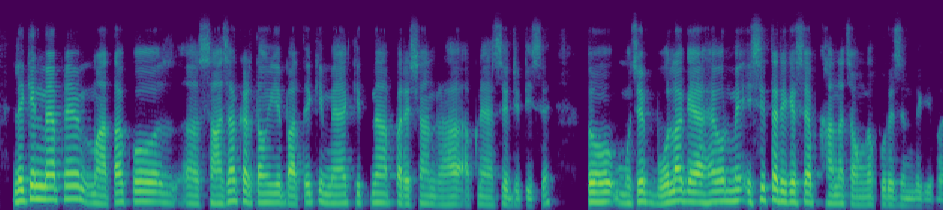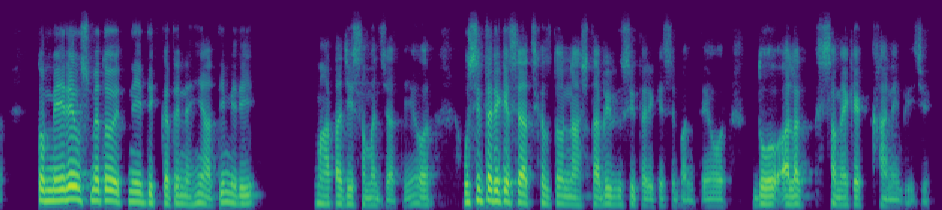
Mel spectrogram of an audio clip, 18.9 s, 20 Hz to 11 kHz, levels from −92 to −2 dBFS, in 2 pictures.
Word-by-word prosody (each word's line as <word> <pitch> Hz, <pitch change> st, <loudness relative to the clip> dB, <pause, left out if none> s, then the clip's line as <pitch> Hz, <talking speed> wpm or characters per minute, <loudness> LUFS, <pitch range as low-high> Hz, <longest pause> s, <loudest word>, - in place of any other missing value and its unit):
लेकिन 170 Hz, +5 st, +5 dB
मैं 195 Hz, 0 st, +6 dB
अपने 200 Hz, +1 st, +2 dB
माता 135 Hz, +1 st, +1 dB
को 155 Hz, 0 st, +3 dB
अ 135 Hz, -3 st, -5 dB
अ, -, -, -1 dB
साझा 130 Hz, +5 st, 0 dB
करता 155 Hz, -4 st, -1 dB
हूँ 140 Hz, 0 st, -1 dB
ये 140 Hz, 0 st, -1 dB
बातें 125 Hz, +3 st, -1 dB
कि 155 Hz, +1 st, -5 dB
मैं 135 Hz, -1 st, -2 dB
कितना 140 Hz, +1 st, -3 dB
परेशान 125 Hz, 0 st, -2 dB
रहा 115 Hz, +1 st, -3 dB
अपने 120 Hz, 0 st, -6 dB
एसिडिटी 110 Hz, -2 st, -7 dB
से, 110 Hz, +5 st, -9 dB, 0.4 s
तो 150 Hz, 0 st, +4 dB
मुझे 135 Hz, +4 st, +1 dB, 0.2 s
बोला 150 Hz, +5 st, +4 dB
गया 150 Hz, -1 st, +5 dB
है 150 Hz, +2 st, 0 dB
और 160 Hz, -, +2 dB
मैं 170 Hz, +2 st, 0 dB
इसी 190 Hz, +7 st, -1 dB
तरीके 155 Hz, -3 st, +4 dB
से 150 Hz, +1 st, -2 dB
अब 145 Hz, 0 st, +1 dB
खाना 130 Hz, -1 st, -2 dB
चाहूँगा 120 Hz, -2 st, -5 dB
पूरी 120 Hz, -1 st, -4 dB
ज़िंदगी 105 Hz, -3 st, -9 dB
भर। 95 Hz, -, -11 dB, 0.4 s
तो 175 Hz, -, +7 dB
मेरे 175 Hz, +4 st, +8 dB
उसमें 175 Hz, -3 st, +4 dB
तो 175 Hz, -1 st, +7 dB
इतनी 155 Hz, -1 st, 0 dB
दिक्कतें 130 Hz, 0 st, -2 dB
नहीं 130 Hz, +2 st, -3 dB
आती, 130 Hz, +3 st, -2 dB
मेरी 130 Hz, -3 st, -1 dB, 0.6 s
माताजी 125 Hz, -1 st, -1 dB
समझ 115 Hz, -3 st, -6 dB
जाती 105 Hz, -, -9 dB
है 125 Hz, -, -8 dB
और 115 Hz, -1 st, -4 dB, 0.3 s
उसी 145 Hz, +5 st, +3 dB
तरीके 165 Hz, -2 st, +6 dB
से 150 Hz, 0 st, +3 dB
आजकल 135 Hz, 0 st, -1 dB
तो 130 Hz, -, -1 dB
नाश्ता 115 Hz, 0 st, -3 dB
भी 125 Hz, -, -1 dB
उसी 120 Hz, +2 st, -7 dB
तरीके 105 Hz, -2 st, -8 dB
से 100 Hz, -, -14 dB
बनते 90 Hz, +2 st, -11 dB
हैं 100 Hz, -, -7 dB
और 100 Hz, 0 st, -7 dB, 0.3 s
2 125 Hz, +1 st, +3 dB, 0.2 s
अलग 125 Hz, +1 st, -2 dB, 0.2 s
समय 115 Hz, 0 st, -2 dB
के 115 Hz, -, -1 dB
खाने 95 Hz, -1 st, -7 dB
भी। -, -, -16 dB
जी। -, -, -16 dB
130 Hz, 225 wpm, -23 LUFS, 120-155 Hz, 0.6 s, मेरे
